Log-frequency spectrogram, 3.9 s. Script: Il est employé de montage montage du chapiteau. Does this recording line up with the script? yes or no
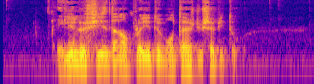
no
